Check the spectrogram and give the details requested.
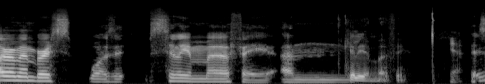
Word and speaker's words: Cillian: Cillian Murphy and Cillian Murphy. is it? I thought Yeah, it's Cillian. Cillian. Oh, Cillian. It's Irish.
